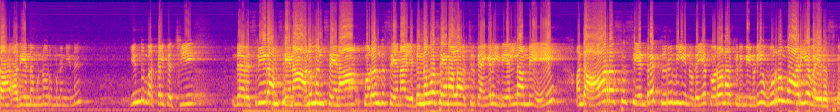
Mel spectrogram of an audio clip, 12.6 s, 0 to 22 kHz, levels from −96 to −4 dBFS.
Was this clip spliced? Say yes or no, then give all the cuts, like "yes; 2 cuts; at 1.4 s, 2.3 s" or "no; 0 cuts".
no; 0 cuts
